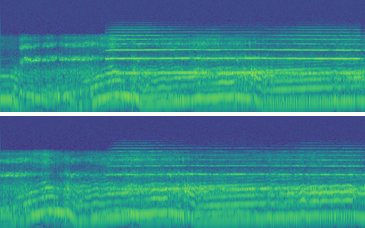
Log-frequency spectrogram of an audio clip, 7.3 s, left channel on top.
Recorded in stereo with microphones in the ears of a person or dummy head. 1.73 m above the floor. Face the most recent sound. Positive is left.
turn(degrees=70)  # may be behind; listen again after turning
